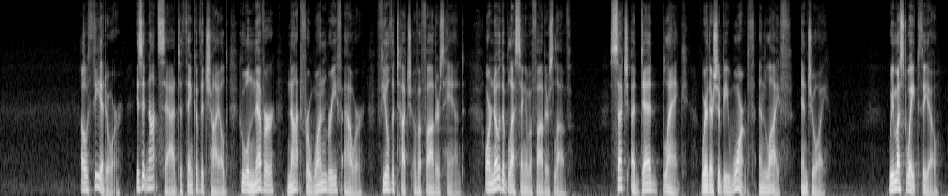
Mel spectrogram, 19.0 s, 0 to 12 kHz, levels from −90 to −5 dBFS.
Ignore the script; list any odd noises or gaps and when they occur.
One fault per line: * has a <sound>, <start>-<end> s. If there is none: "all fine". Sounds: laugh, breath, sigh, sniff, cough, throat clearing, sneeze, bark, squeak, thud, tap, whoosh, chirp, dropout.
all fine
